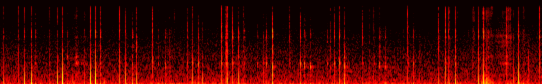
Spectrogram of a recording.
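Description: A flat, rectangular, solid light wooden board, held upright behind the recorder, is tapped with fingernails. The result is a quiet, irregular stream of many sharp, dry clicks with almost no ring, some taps louder than others, over a faint low background hum.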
